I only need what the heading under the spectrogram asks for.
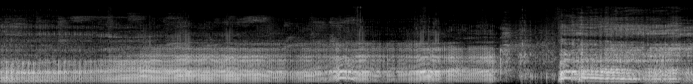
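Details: Male Boxer dog growling steadily at home, a continuous harmonic rumble that wavers and rises in pitch in waves, with brief breaks near the end and faint human voices around it.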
